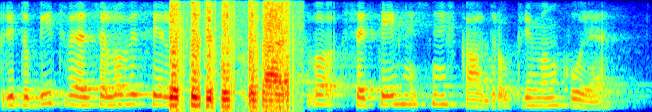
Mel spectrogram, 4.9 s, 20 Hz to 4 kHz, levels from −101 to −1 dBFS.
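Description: From 1.27 to 2.27 s, between "je zelo" and "saj tehničnih kadrov", a mu-law and A-law mix-up: A-law telephone samples decoded as mu-law scramble levels, making speech harsh and filling pauses with hiss, unlike plain clipping.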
